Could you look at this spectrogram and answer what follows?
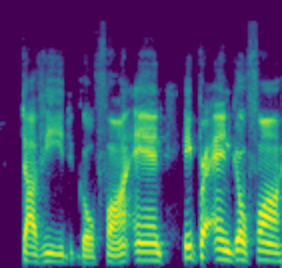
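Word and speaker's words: David Goffin: de Vigo fall just the new correct way to pronounce it dahveed go far and ypres and go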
